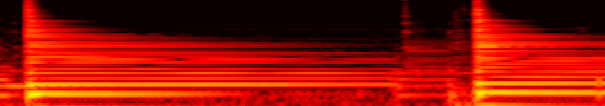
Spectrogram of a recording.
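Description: Electric guitar sounding an F on the low E string, a single clear plucked note ringing and fading for about two seconds, then a second pluck rings out; close, solo, no talking.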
